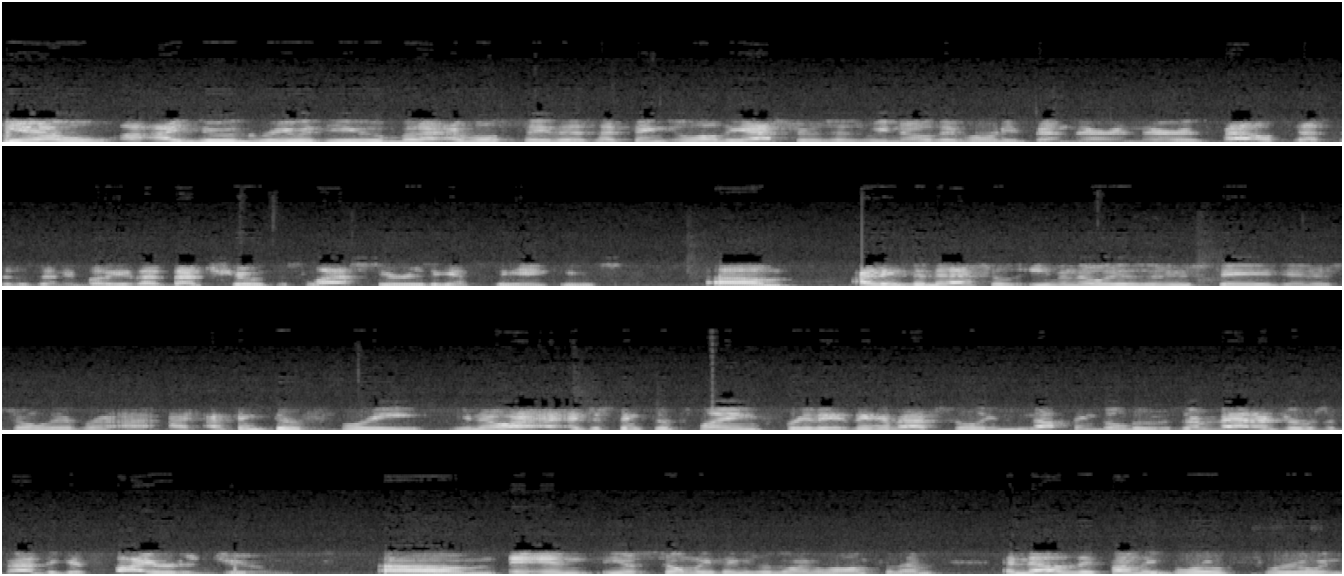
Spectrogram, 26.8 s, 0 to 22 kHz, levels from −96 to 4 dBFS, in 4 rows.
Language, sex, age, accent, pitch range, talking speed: English, male, 40-59, American, 90-150 Hz, 240 wpm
